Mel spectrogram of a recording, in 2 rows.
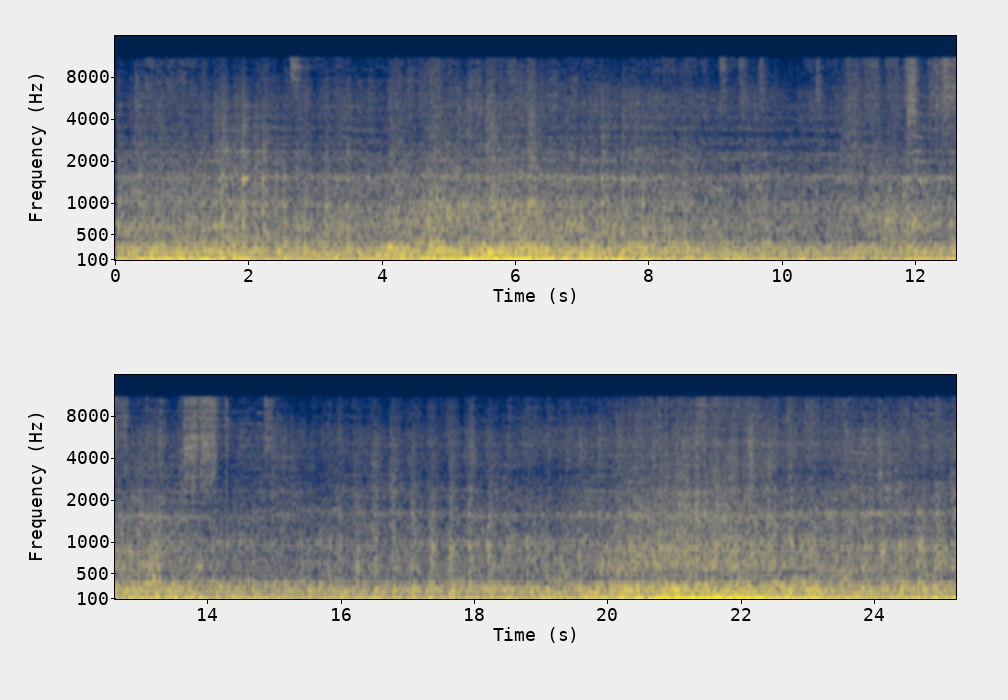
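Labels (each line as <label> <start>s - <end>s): A train locomotive sounds in an erratic pattern. 0.0s - 25.2s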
